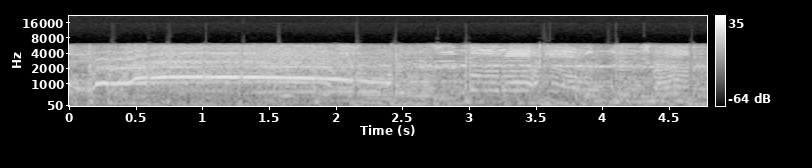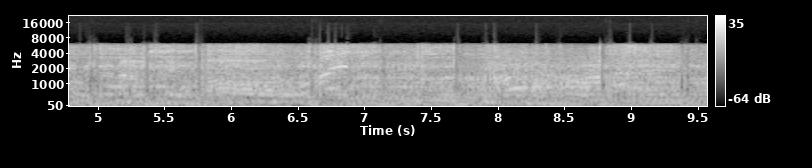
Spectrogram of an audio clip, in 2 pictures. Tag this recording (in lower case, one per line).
male singing
music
